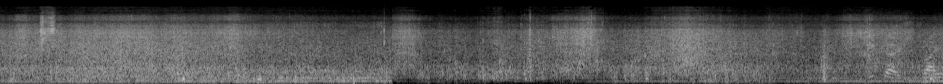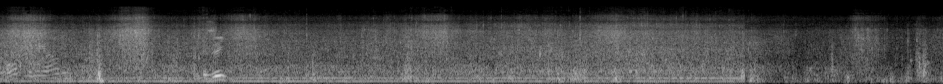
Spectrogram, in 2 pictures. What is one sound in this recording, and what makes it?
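Wind gusts and buffets across open water.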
